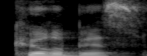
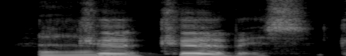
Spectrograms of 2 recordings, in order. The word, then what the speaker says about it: Kürbis: How do you say it? – Kürbis. Like, it's like the U with the... – Kürbis.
